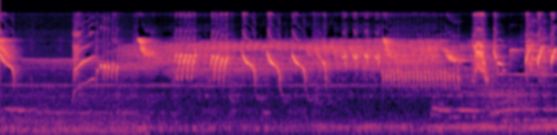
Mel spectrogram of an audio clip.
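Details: Singing canary on a training recording for young canaries learning the ngeriwik sound, with downslurred whistles, a run of quick falling notes, and fast rattling trills between high chirps.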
